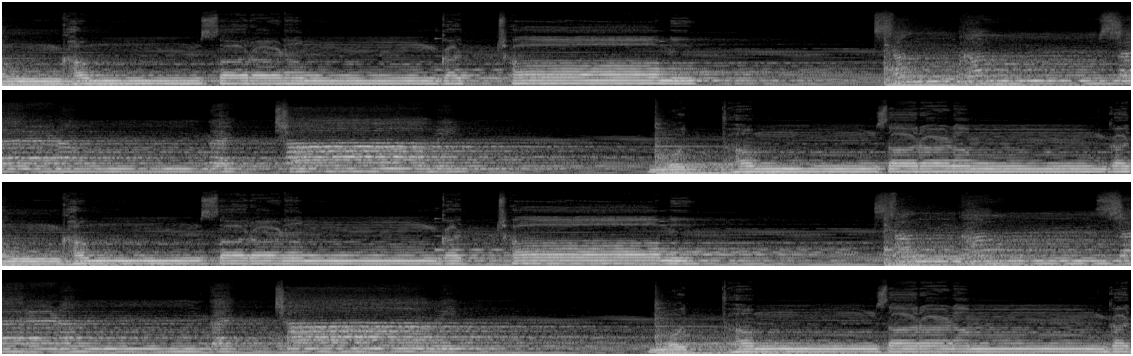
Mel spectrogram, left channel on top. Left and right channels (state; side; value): normal; both; correlation 0.57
